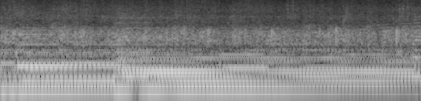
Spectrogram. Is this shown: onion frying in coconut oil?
no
